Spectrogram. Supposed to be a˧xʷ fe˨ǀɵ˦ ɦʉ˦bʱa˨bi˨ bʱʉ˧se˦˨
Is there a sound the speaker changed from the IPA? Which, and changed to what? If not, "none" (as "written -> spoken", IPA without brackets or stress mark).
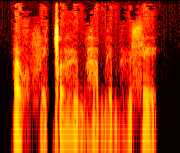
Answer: i˨ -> e˨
